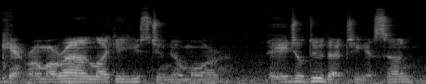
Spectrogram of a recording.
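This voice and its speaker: Through loud background noise, a man puts on a character voice at a medium pitch and moderate pace. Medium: video game. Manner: gruff, folksy drawl.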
